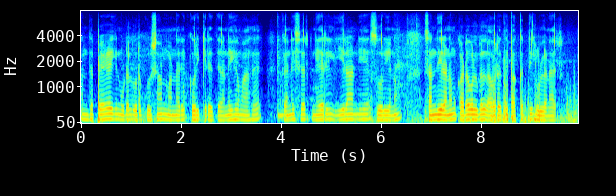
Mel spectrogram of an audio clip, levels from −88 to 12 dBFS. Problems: background sounds at intervals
